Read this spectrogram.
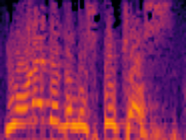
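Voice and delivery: ordinary talk, nothing marked

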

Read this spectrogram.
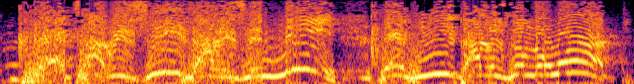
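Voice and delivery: high, fervent declaration; emphatic response. Shown as a demonstration. Believer responds to the scripture, boldly declaring. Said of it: "No, respond".

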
